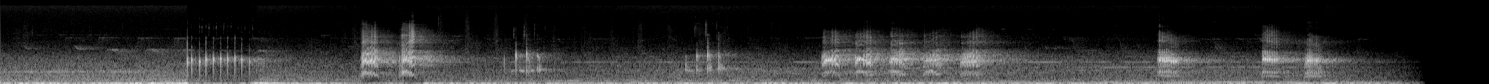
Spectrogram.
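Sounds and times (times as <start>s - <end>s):
low rumble: 0.0s - 12.7s
Common Raven calls: 1.2s - 13.8s.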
